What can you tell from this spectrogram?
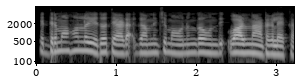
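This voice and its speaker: A woman host narrates a scripted audio story at a brisk, even pace. Her voice sits at a middle pitch, recorded close and dry with a slightly dull, lo-fi sound. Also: smooth, no room sound.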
